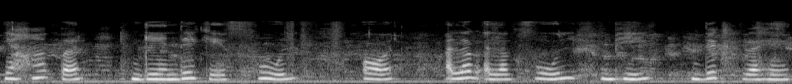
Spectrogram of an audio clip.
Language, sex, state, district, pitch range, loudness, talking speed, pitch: Hindi, female, Madhya Pradesh, Dhar, 230-270 Hz, -14 LUFS, 90 wpm, 245 Hz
